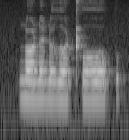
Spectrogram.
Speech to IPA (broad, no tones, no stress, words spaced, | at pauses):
ɳɔ ɳɛɳʊlo ʈʰoːp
